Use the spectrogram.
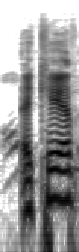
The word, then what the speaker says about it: Экев: экране ан койт и как это всё произносится кев это акев - это часть торы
